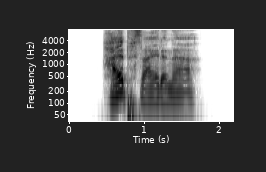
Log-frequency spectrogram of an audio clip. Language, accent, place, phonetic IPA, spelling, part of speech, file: German, Germany, Berlin, [ˈhalpˌzaɪ̯dənɐ], halbseidener, adjective, De-halbseidener.ogg
- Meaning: inflection of halbseiden: 1. strong/mixed nominative masculine singular 2. strong genitive/dative feminine singular 3. strong genitive plural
